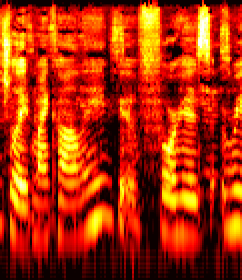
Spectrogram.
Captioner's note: speaking french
